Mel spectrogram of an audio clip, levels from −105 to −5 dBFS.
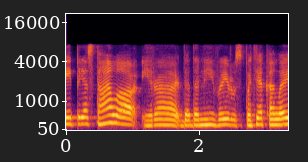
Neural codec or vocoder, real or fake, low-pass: codec, 16 kHz, 1 kbps, X-Codec, HuBERT features, trained on general audio; fake; 7.2 kHz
